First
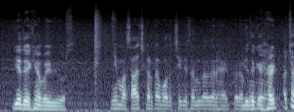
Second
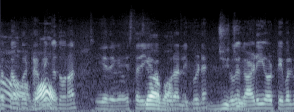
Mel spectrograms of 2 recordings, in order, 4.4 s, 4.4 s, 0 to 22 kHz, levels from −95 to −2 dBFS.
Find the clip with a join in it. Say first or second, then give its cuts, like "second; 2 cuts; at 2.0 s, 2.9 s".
second; 1 cut; at 1.4 s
